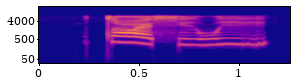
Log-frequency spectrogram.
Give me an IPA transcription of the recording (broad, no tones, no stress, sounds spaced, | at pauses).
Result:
tˤ æ s i w i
